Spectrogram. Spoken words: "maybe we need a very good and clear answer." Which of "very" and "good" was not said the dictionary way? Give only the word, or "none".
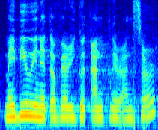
none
